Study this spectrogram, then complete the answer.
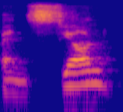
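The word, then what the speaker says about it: pensión: the stress is so we've got pension we are that's an N at the end so our rule should it should be on the second to last syllable it's not it's on the last syllable so we Mark that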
